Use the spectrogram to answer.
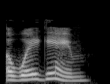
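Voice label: "away game", British English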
